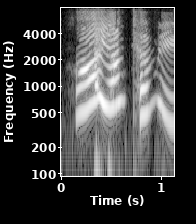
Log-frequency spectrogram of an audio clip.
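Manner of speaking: very high, loud, belted cute voice. Taking turns voicing characters, introduce yourself in a high Timmy voice. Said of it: "Timmy has high voice".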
